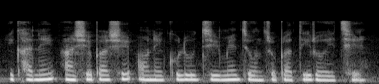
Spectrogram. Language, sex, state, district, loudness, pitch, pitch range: Bengali, female, Tripura, West Tripura, -12 LUFS, 215 Hz, 210-225 Hz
